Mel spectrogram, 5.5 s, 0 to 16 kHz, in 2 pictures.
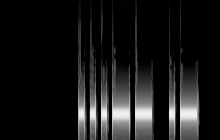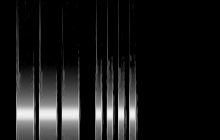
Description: Morse code, heard as a keyed tone, about 17 wpm, 700 Hz. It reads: 3A OH
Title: Field Day Exchanges - 17wpm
